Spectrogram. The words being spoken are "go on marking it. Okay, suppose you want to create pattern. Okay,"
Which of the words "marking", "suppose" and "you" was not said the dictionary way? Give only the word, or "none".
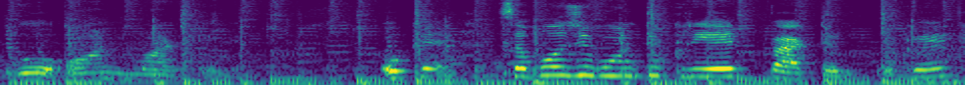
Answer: marking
